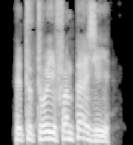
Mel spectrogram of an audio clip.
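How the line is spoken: Grumbling. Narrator (Russian): проворчал князь

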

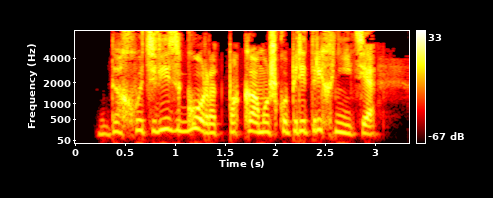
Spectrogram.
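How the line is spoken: Angry growl. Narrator (Russian): рычал Рыжий на виновато опустивших головы подданных

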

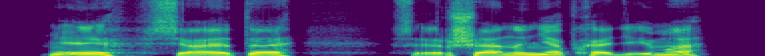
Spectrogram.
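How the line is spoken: Hoarse, distorted voice. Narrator (Russian): Голос Беррисфорда по-прежнему звучал хрипло и искаженно

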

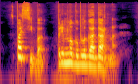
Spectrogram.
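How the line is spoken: Skeptical snort. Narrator (Russian): с нескрываемым скепсисом фыркнула я

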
